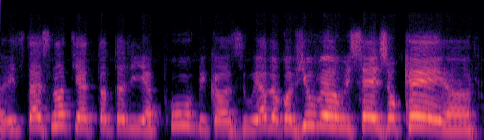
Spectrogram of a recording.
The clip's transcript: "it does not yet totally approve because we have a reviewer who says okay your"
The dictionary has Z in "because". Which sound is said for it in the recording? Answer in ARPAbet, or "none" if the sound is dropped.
Z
